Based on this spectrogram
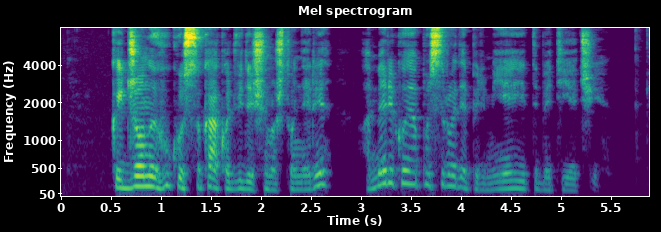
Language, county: Lithuanian, Kaunas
